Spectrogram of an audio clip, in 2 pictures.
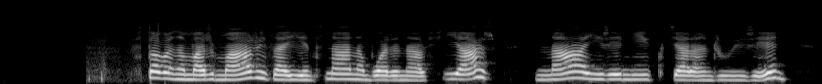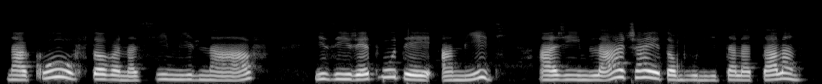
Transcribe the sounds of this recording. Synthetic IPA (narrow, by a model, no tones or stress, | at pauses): fi̥t̪ovanəmaɾumaɾuizajent̪inanambuaɾanəfiaɾə̥ | naiɾeniku̥t͡siaɾaɳɖ͡ʐuiɾeni̥ | nakufi̥t̪ovanəsimilinaafə̥ | iziɾet̪umud̪eamid̪i̥ | aɾimilaɦaʈ͡ʂəet̪ambunit̪alat̪alanə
